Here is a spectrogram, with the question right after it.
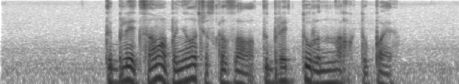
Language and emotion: Russian, angry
